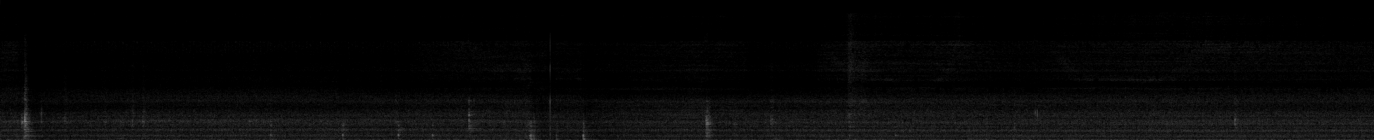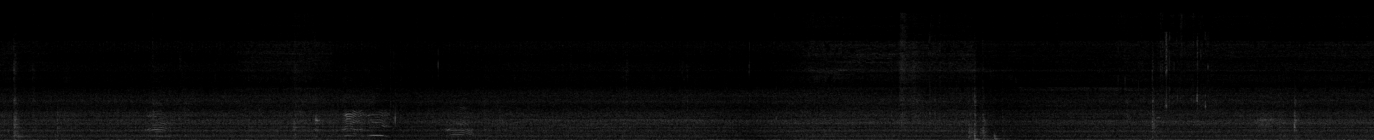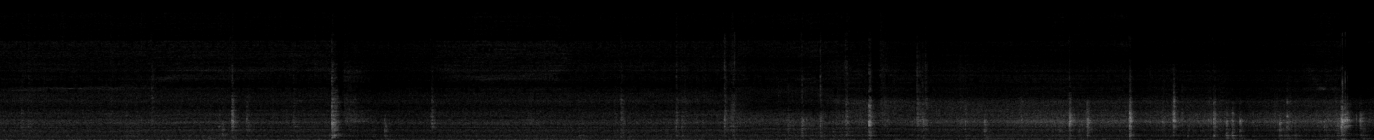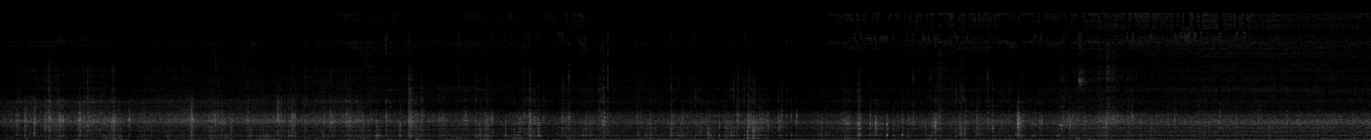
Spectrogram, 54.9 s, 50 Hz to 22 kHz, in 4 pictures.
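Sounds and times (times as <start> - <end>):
excavator diesel engine running: 0.0 - 54.9.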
